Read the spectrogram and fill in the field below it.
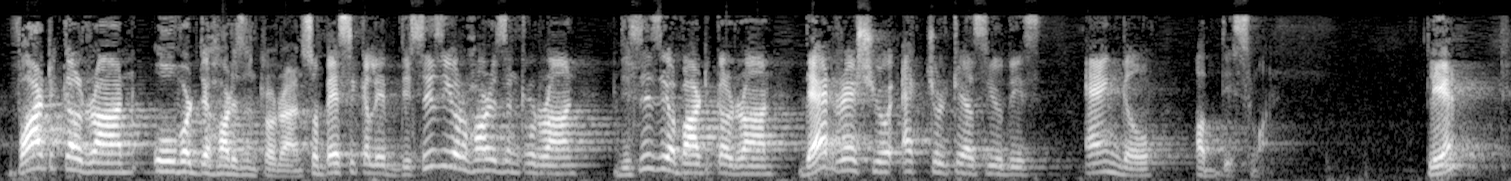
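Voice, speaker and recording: A man's high-pitched voice at a moderate pace, with very wide pitch swings, big swings in loudness and audible room echo. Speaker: university lecturer. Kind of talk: lecture. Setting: classroom with document camera. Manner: sometimes garbled speech.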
